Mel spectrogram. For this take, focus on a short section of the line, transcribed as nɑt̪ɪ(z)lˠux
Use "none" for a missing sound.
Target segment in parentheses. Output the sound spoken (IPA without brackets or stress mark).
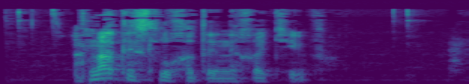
s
